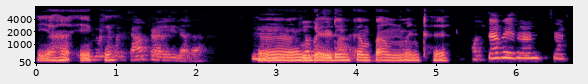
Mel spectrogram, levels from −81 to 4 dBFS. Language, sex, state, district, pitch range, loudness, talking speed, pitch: Hindi, male, Uttar Pradesh, Varanasi, 145-205 Hz, -15 LUFS, 45 wpm, 155 Hz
